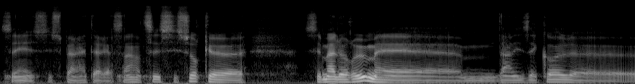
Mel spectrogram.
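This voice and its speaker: Against a silent background in a very clean recording, a man with a very deep, low pitch speaks at a very slow pace. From Gaspésie, Quebec. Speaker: musician. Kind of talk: interview. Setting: studio.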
